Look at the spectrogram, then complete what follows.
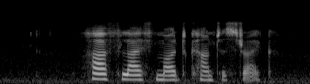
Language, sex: English, female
